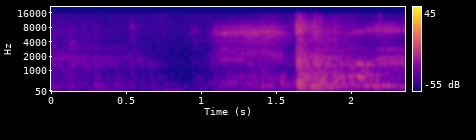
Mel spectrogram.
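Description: Lid of a heavy metal footlocker swung down and slammed shut, a loud sudden clang a little over a second and a half in, with a brief ringing tail, heard from the show's soundtrack.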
